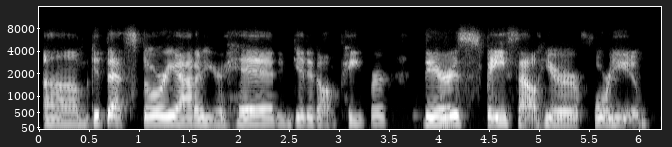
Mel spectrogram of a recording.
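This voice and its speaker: A woman co-hosting a casual chat in a measured, encouraging way, on slightly dull audio. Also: mid-range voice, steady tone. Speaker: co-host. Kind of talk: casual chat promoting a reading event.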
